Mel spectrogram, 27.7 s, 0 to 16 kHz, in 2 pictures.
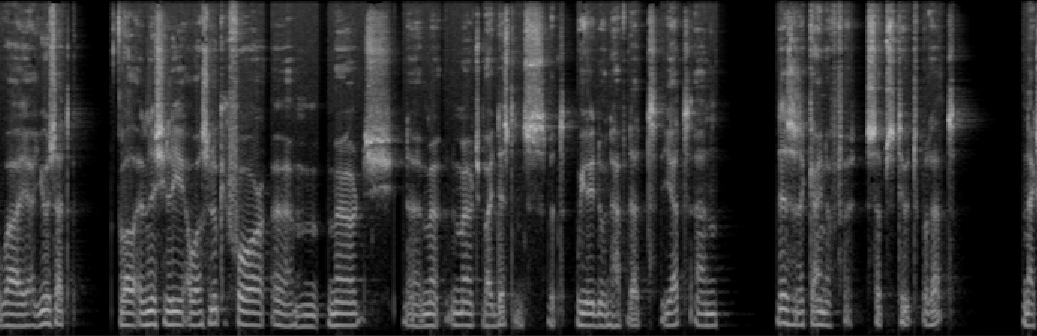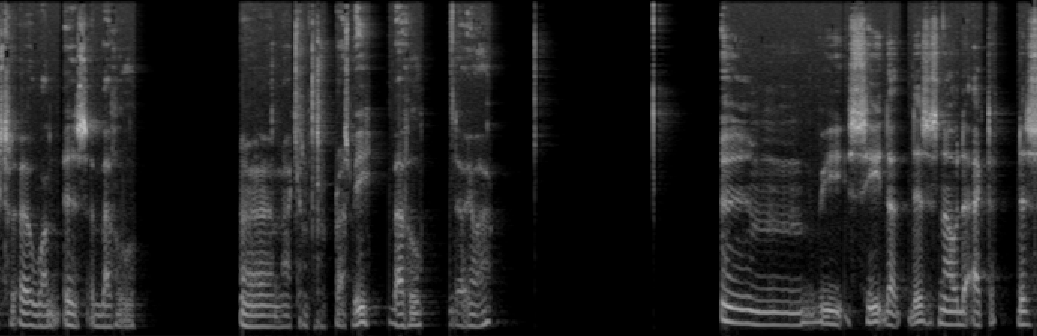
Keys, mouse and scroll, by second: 12.4 click, 19.0-19.7 scroll down 3, 19.7-20.8 scroll down 1, 20.8-22.7 scroll up 2, 23.2 middle click, 26.1-26.5 scroll up 2.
